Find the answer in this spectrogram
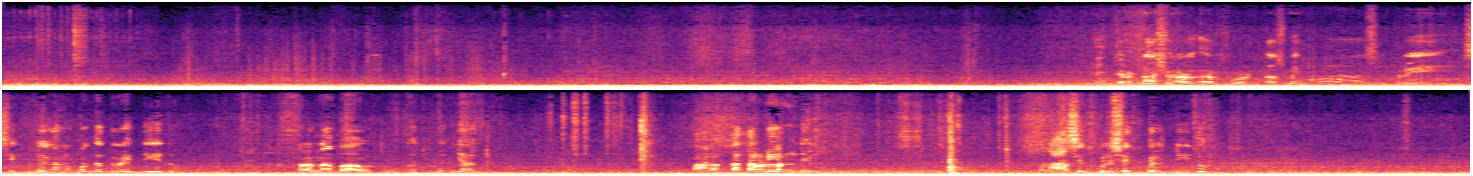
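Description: Diesel engine and road noise inside the cab of a moving Renault van: a steady low drone that grows heavier for a few seconds early on, then settles.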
